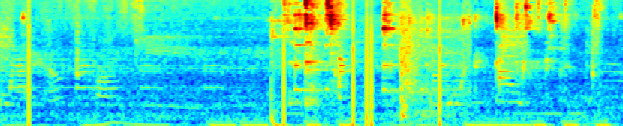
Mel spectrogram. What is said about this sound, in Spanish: Vamos a comenzar incorporando el hielo.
